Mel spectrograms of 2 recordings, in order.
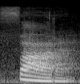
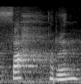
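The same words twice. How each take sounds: First: The h in the middle is silent. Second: The h in the middle is sounded. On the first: The speaker calls it right. "itu tidak ditekan" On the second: The speaker calls it wrong. "bukan fahren"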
